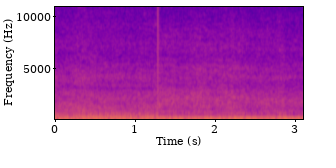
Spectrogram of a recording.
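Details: KTM Duke 790, about two years old, just after fitting a new Crank 1 AGM battery (12.4 V) and starting on one touch: steady, even twin-cylinder idle with no stumbling or hunting, engine warm; normal idle.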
